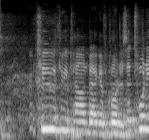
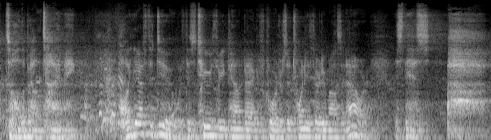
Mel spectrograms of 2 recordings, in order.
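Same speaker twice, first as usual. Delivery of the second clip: calm; 6 semitones lower than usual. Retold or imitated. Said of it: "I'm a martial artist".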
